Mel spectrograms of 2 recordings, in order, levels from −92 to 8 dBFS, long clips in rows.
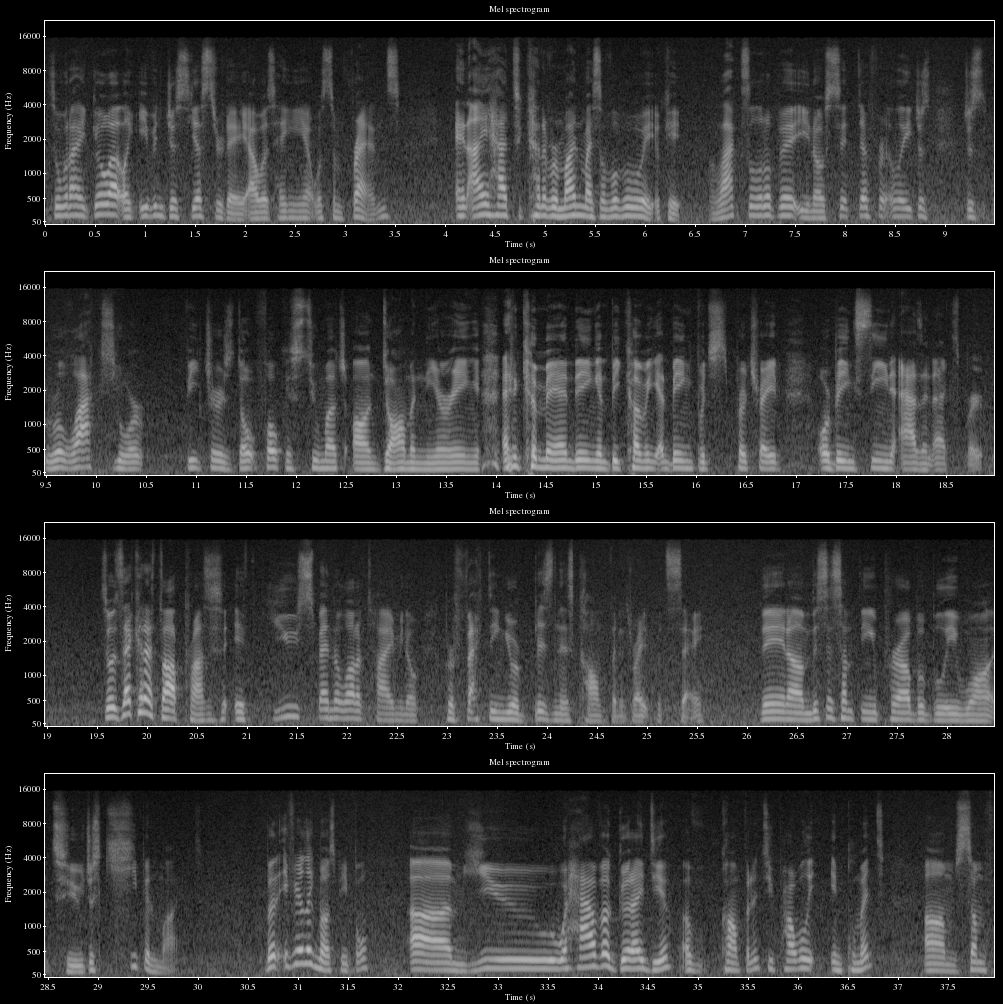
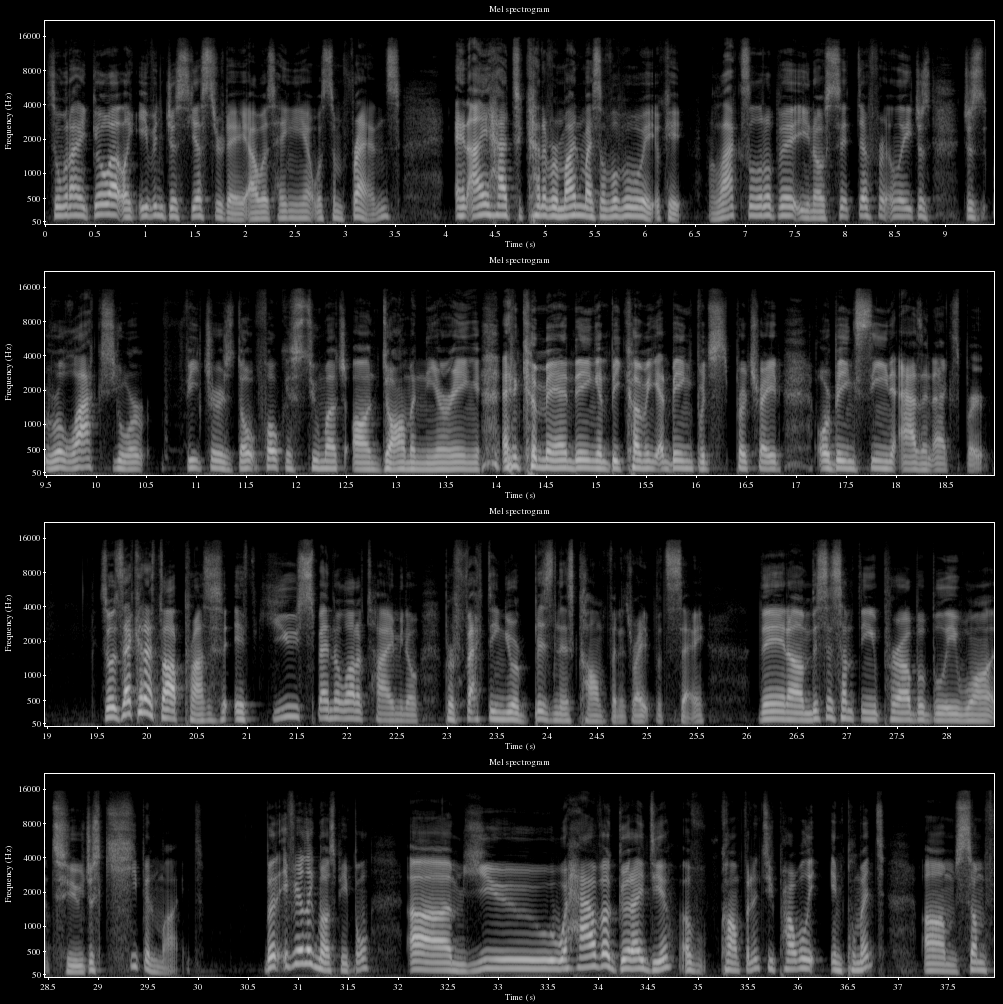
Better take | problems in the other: second | hiss; faint; throughout; 20 dB below the speech

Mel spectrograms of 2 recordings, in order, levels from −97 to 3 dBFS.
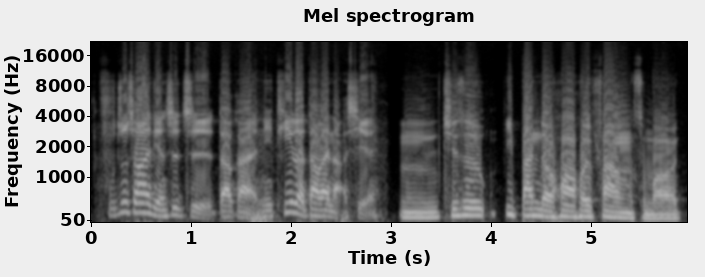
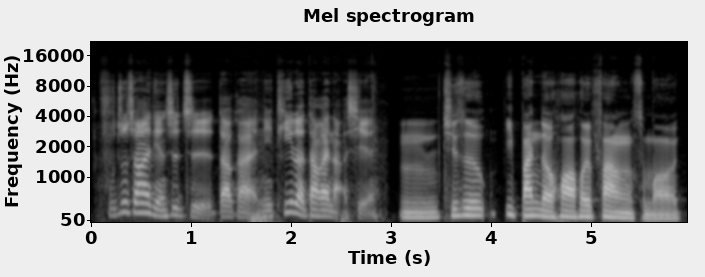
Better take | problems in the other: second | distortion; heavy; 14% of the sound clipped

